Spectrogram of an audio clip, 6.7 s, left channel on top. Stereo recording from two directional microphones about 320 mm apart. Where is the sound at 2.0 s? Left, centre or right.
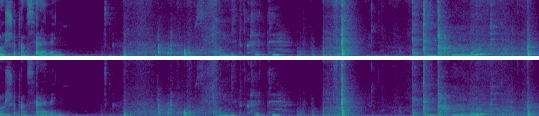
Centre.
